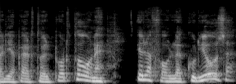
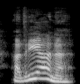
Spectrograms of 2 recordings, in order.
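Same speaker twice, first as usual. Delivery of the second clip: raised voice searching for someone in the dark; loud call; 3 semitones higher, 5 dB louder than usual. A narrator's reading. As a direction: call the name out loudly. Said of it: "chiamò forte". (richiamo a voce alta)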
